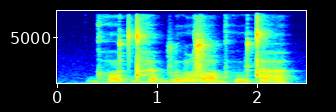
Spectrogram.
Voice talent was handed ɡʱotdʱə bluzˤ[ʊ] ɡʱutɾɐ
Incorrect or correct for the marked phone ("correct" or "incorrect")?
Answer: correct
